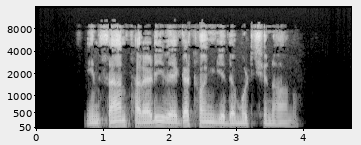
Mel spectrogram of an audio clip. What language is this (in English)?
Phalura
